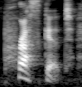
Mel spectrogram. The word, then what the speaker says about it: Prescott: you know if you live there the correct pronunciation is Prescot and Prescot is in the White Mountains so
